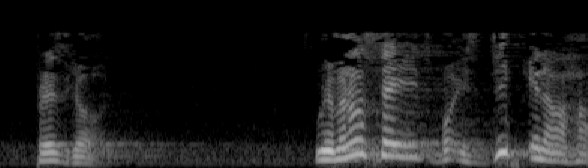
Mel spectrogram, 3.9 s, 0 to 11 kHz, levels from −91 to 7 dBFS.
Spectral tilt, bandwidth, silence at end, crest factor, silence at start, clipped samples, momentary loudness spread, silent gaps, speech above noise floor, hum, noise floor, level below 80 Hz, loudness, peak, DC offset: -10.5 dB/octave; 5.8 kHz; 0 s; 20 dB; 0.25 s; under 0.1%; 16 LU; none; 39 dB; none; -70 dBFS; -74 dBFS; -31 LUFS; -14 dBFS; under 0.1%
